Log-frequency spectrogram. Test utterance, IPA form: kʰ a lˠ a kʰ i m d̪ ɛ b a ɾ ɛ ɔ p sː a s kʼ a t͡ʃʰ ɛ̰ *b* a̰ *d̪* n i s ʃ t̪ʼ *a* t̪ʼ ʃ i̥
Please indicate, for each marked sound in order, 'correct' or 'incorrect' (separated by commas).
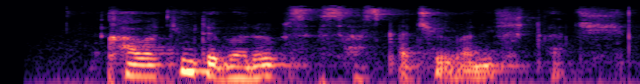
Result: incorrect, incorrect, correct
